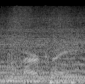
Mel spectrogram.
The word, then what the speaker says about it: Berkeley: They took the land, kicked out the Spanish, and they named the place Berkeley, after Bishop Berkeley, except they pronounced it Barclay.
